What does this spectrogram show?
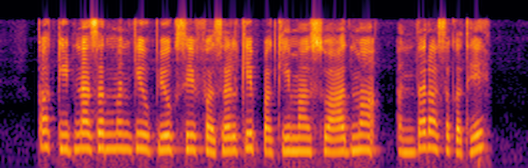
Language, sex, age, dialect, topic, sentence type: Chhattisgarhi, female, 18-24, Central, agriculture, question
